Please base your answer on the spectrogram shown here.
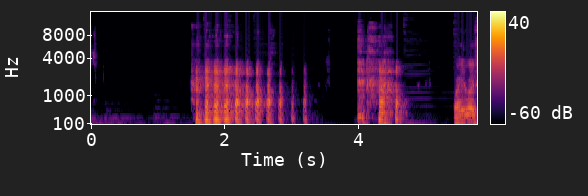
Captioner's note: laughs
